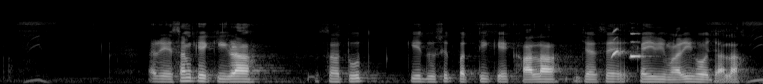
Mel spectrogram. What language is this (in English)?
Bhojpuri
